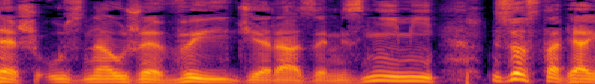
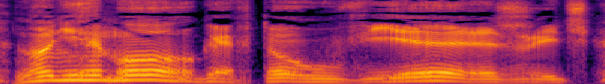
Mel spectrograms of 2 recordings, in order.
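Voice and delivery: a lightly voiced, slow, louder giant in disbelief; hoarse Hagrid; 3 semitones higher, 4 dB louder, slower than usual. A narrator's reading. Hagrid staring at Ron in the hospital bed, slow disbelief. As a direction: let the disbelief sink in, slow. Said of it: "powiedział ochrypłym głosem Hagrid".

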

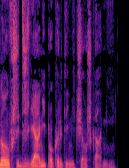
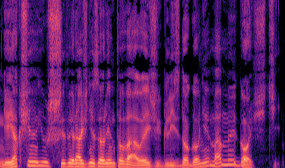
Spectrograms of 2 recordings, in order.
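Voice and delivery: drawling; 8 semitones higher, 5 dB louder than usual. Acted. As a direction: drag each syllable out with scorn. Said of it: "przeciągając sylaby".

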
